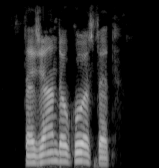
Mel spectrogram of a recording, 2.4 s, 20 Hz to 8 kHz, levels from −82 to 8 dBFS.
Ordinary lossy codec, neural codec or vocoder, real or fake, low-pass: Opus, 64 kbps; none; real; 7.2 kHz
